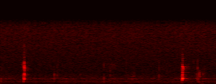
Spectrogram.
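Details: Two brief, sharp hiccup sounds a little over two seconds apart in a quiet room, from a baby boy who gets hiccups almost every day; hiccups.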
